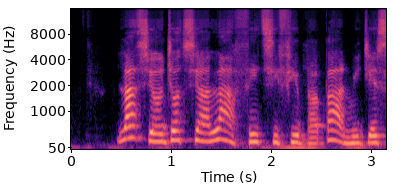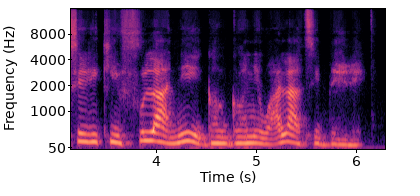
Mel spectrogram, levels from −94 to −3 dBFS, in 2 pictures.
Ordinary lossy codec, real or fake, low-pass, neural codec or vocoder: Opus, 16 kbps; fake; 14.4 kHz; codec, 44.1 kHz, 3.4 kbps, Pupu-Codec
